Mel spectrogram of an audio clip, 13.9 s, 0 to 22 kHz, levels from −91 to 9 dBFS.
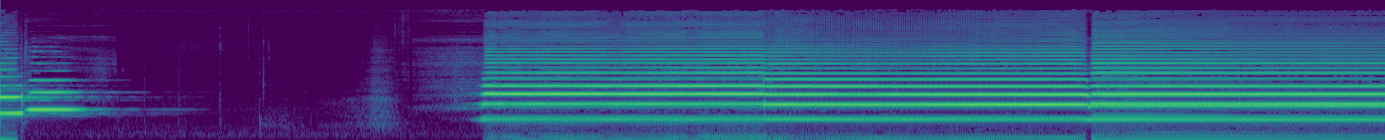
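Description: A harsh, fuzzy edge sits on every loud moment from start to finish. This is hard clipping: the signal is driven about 8 dB past what the stage can pass, so around a tenth of the waveform has its peaks sliced flat, spraying high harmonics.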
